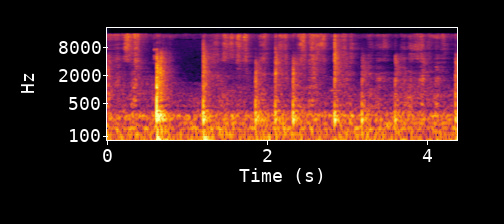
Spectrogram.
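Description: Chalk writing on a chalkboard: a run of irregular short taps and scratches as letters are written.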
